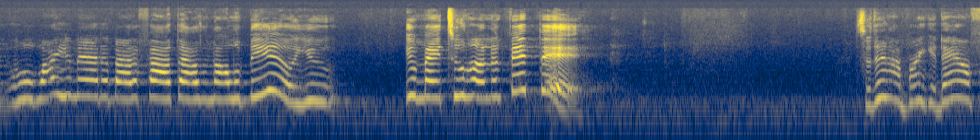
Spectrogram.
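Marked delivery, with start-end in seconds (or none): 0.1-4.4 higher, mock-incredulous challenge; teasing disbelief at the client; incredulous retort. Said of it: "And I was like".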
